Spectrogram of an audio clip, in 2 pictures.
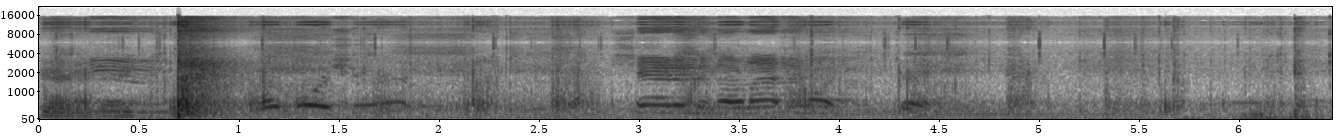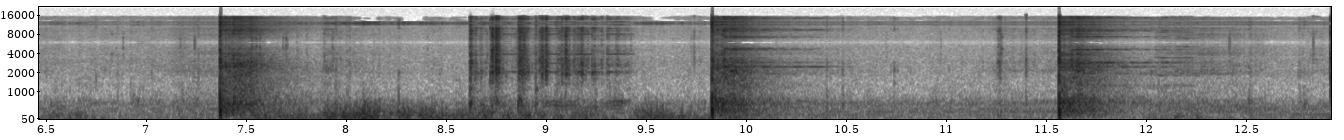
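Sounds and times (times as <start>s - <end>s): gunshots: 0.6s - 1.1s, 7.3s - 7.8s, 8.7s - 10.4s, 11.6s - 12.0s.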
